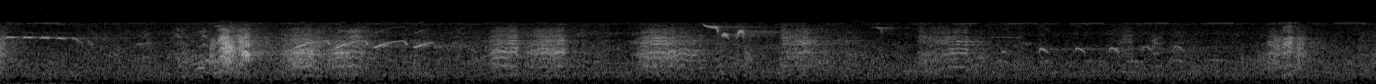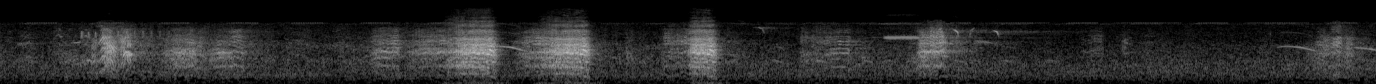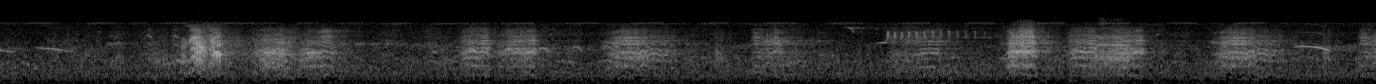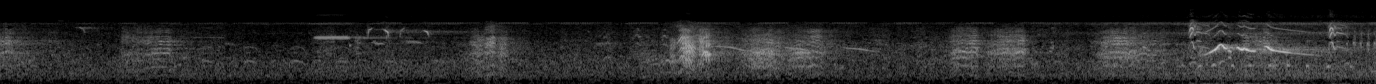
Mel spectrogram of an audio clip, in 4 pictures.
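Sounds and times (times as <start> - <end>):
faint steady hiss: 0.0 - 55.0
jungle birds calling: 0.0 - 55.0.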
